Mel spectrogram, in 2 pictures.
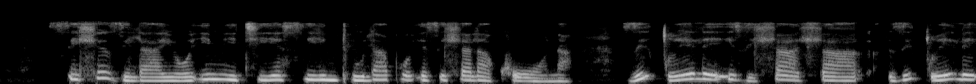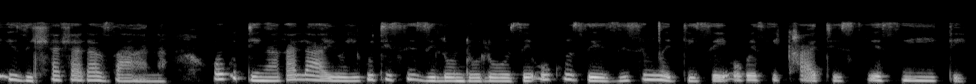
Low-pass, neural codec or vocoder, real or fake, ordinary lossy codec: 7.2 kHz; none; real; Opus, 24 kbps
